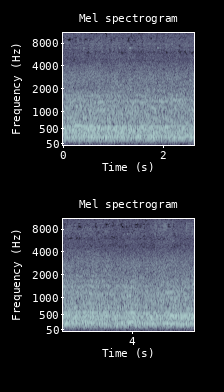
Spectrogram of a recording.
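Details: Continuous droning buzz of honey bees, a thick, level hum with stronger low tones under a wide rasping haze, keeping constant volume for the whole stretch.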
